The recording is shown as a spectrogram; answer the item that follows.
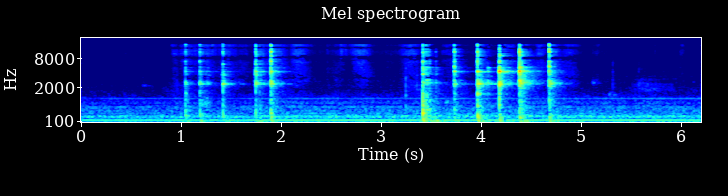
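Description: Metal spoon clinking against a glass mason jar: a few light taps about a second in, then a quicker run of sharper clinks starting about three and a half seconds in.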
